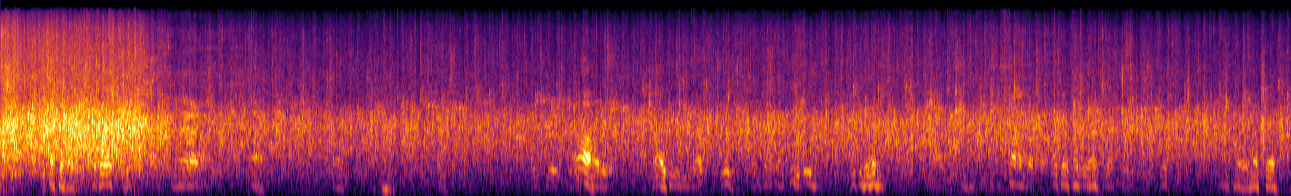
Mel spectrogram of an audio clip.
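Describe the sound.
Sustained audience applause thanks the speaker after the first Derek Denton lecture, loudest in the opening seconds, then settling into steady clapping that continues for nearly twenty seconds.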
